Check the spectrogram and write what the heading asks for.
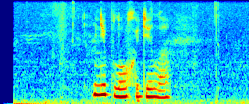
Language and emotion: Russian, sad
